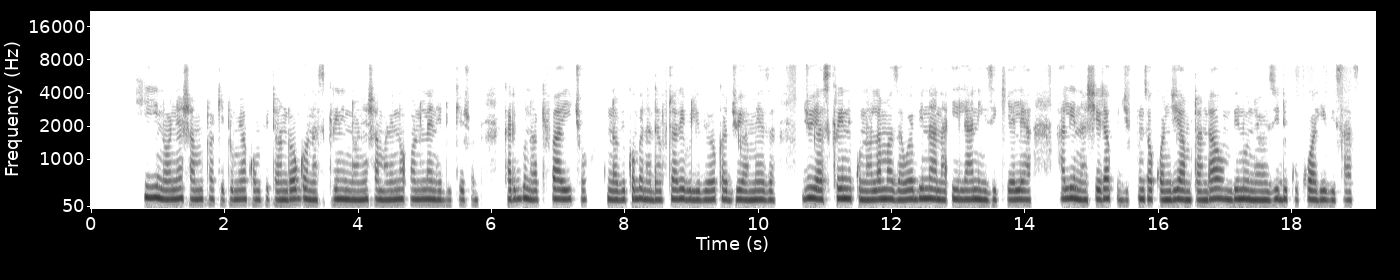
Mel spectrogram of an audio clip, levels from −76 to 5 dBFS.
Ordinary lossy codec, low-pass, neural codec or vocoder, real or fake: Opus, 64 kbps; 7.2 kHz; none; real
